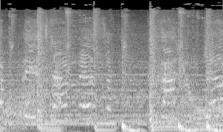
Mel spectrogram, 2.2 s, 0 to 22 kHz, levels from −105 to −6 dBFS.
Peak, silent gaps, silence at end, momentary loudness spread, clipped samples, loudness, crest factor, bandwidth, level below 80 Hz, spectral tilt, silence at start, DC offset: 0 dBFS; none; 0 s; 3 LU; under 0.1%; -14 LUFS; 14 dB; over 20 kHz; -22 dBFS; -4 dB/octave; 0 s; under 0.1%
